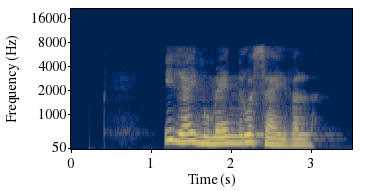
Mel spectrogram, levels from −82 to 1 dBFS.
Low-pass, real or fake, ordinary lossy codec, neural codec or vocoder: 7.2 kHz; real; AAC, 32 kbps; none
